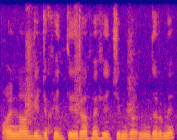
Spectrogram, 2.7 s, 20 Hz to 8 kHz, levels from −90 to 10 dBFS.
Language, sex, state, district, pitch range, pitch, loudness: Hindi, male, Arunachal Pradesh, Lower Dibang Valley, 130-135 Hz, 135 Hz, -15 LUFS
